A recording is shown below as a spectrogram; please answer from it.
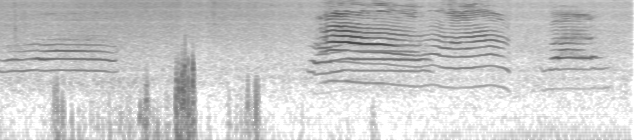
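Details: Community cats gathering together in strong wind, affectionate and wanting petting; one short steady meow, then several long wavering meows overlapping near the end, with thumps and handling noises and low wind rumble beneath.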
